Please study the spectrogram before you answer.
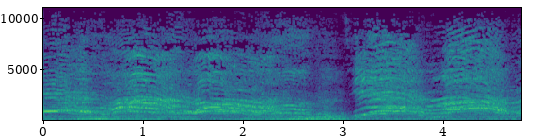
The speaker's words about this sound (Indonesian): Kantor pos yang terletak di Central Children's Store di kawasan Lubyanka itu diresmikan sendiri oleh Father Frost yang datang ke toko itu dengan menaiki kereta kuda. Kedatangannya disambut meriah oleh anak-anak.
